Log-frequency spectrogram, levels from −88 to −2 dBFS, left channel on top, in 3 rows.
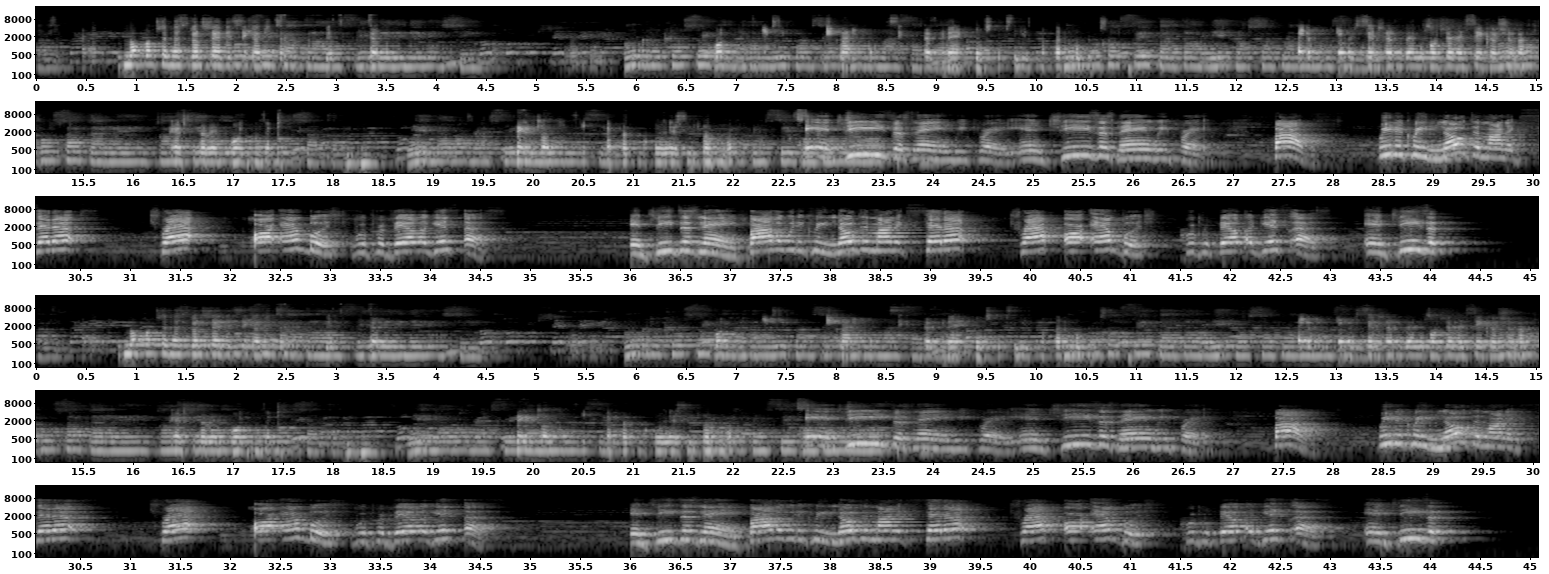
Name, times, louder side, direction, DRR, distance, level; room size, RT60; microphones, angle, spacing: voice 1, 0.0-1.1 4.1-8.1 8.9-13.1 13.3-13.4 17.5-22.2, right 1 dB, 20° right, -2 dB, 1.7 m, -47 dB
voice 2, 0.9-2.5 3.3-3.4 6.8-6.9 8.0-8.2 8.9-9.5 9.8-9.9 10.2-10.4 12.6-14.9 16.4-17.3 18.1-18.4 19.8-20.2 21.2-21.8 22.7-27.0 27.4-27.8 28.4-30.5 31.3-31.6 32.2-34.6 36.0-39.4 39.9-41.1 41.6-42.9 43.3-44.1, left 4 dB, 55° left, 10 dB, 0.8 m, -27 dB
voice 3, 1.6-4.5 5.9-9.2 10.3-13.3 14.6-18.1 18.7-20.9 21.7-23.5 23.9-24.0, left 1 dB, 90° left, 1 dB, 1.4 m, -39 dB
19.5 x 11.0 x 2.8 m, 0.80 s
head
